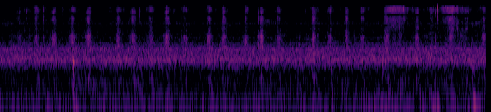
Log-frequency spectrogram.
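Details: Guinea pig munching its food: quick, regular crunchy chewing bursts several per second, one sharp click near the start, over steady background hiss.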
